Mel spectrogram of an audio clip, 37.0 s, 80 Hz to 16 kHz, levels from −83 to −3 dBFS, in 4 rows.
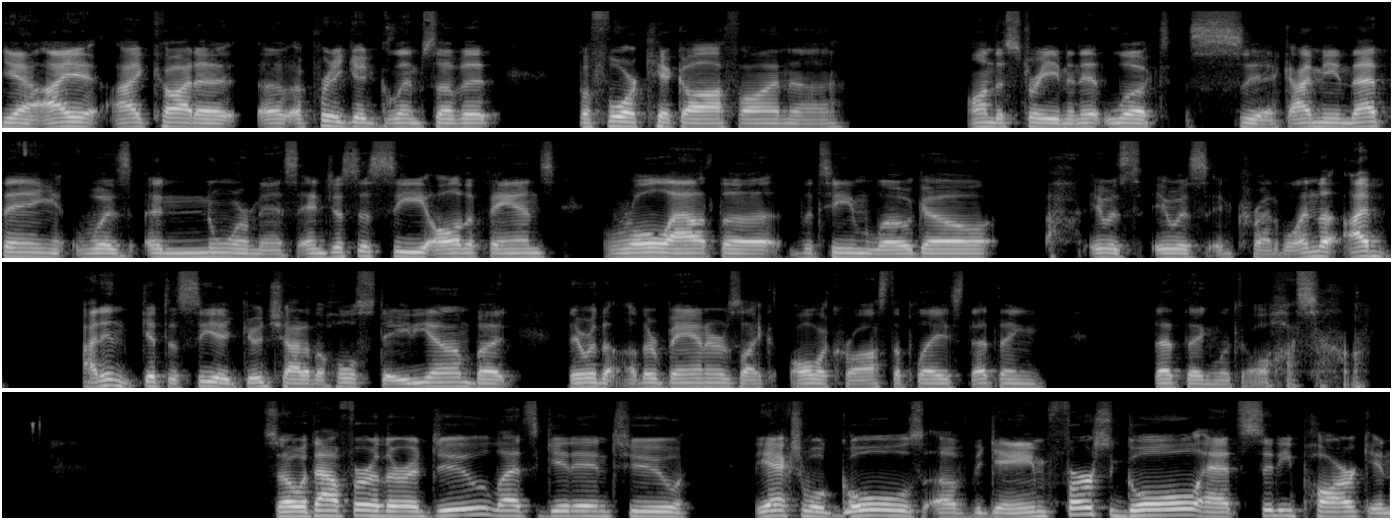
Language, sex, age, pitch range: English, male, 20-39, 115-145 Hz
